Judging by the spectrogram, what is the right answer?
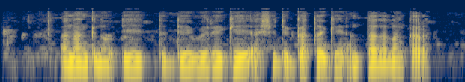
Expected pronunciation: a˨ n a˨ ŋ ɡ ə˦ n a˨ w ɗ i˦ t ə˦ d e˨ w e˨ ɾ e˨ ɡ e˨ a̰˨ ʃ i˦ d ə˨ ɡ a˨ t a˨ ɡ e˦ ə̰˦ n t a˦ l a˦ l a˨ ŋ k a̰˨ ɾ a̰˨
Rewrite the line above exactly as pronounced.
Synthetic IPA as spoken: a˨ n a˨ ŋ ɡ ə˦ n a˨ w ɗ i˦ t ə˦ d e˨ w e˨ ɾ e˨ ɡ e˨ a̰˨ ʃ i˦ d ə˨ ɡ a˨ t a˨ ɡ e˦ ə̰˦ n t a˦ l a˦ l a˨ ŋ k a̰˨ ɾ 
